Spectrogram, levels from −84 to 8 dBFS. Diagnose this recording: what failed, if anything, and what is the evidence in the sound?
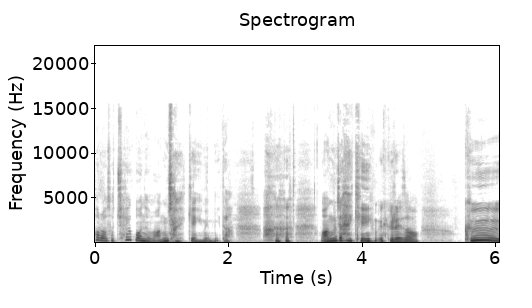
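Nothing in the recording points to a failure at any stage of the chain. The speech comes through with no audible fault to trace.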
